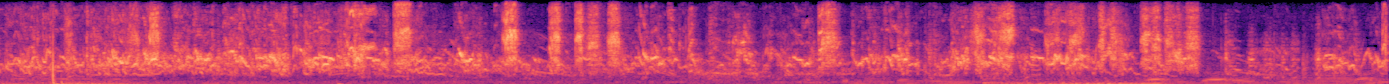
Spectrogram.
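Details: Two male budgies chirping, a rapid jumble of twittering notes and squeaky whistles that rise and fall in short bursts, with a soft low thump near the start.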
